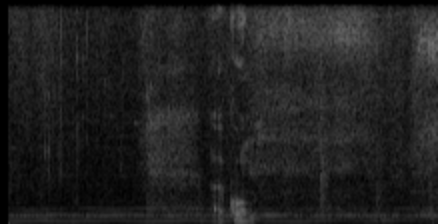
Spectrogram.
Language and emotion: Russian, neutral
